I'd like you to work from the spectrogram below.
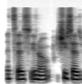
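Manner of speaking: normal talking voice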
